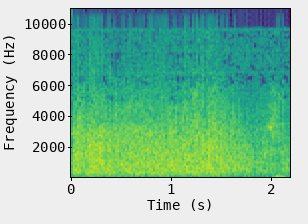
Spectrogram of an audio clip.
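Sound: artillery shell explosion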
